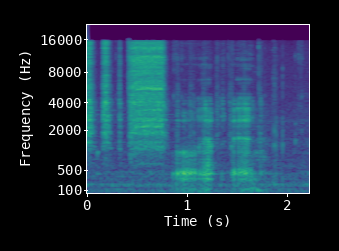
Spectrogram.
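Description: Hand scraping and rubbing against metal parts inside a hot-water kick-space heater as the clip-on aquastat is worked onto its pipe: a few quick short scrapes, a longer hiss-like scrape about half a second in, then two shorter scrapes.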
